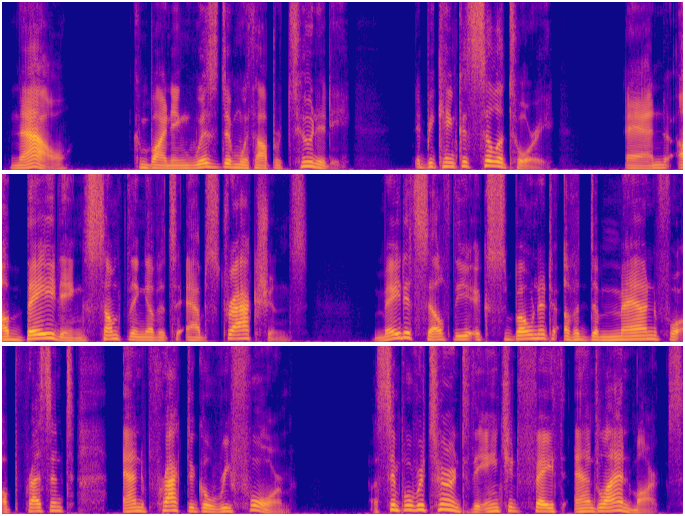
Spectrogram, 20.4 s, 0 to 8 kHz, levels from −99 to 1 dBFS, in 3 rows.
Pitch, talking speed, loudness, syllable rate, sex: 145 Hz, 105 wpm, -22 LUFS, 4.1 syllables/s, male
